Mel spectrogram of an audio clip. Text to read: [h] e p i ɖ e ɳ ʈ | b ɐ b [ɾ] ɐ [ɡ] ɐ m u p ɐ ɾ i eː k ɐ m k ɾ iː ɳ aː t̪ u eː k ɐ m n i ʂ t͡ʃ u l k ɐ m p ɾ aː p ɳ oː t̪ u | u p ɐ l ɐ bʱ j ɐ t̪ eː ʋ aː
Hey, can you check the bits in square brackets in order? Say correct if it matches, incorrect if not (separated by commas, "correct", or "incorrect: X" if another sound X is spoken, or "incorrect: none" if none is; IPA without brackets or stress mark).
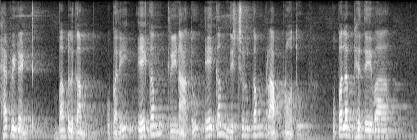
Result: correct, incorrect: l, correct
